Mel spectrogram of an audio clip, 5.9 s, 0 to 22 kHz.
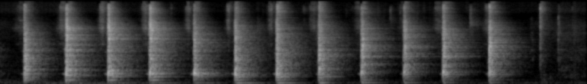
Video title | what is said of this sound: Pontiac Vibe Part 4 , RockAuto did me wrong Don't get mad, get wrenchin | the first hit you could hear was hollow that was loose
